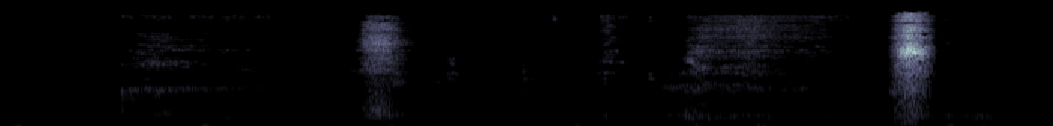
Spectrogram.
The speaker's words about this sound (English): What? They got me yawning. Ha ha. You gave me your contagion.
